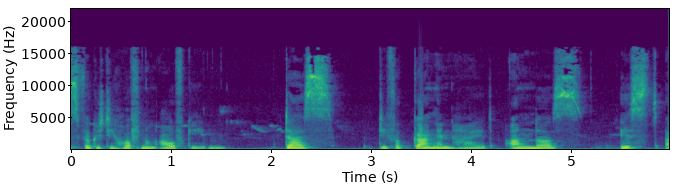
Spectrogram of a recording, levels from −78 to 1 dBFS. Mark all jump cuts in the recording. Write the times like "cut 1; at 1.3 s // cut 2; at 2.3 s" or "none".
cut 1; at 2.1 s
